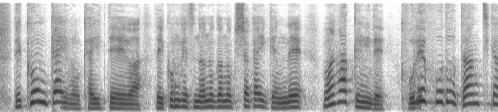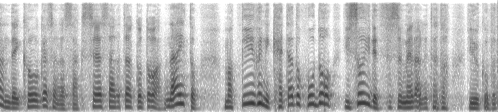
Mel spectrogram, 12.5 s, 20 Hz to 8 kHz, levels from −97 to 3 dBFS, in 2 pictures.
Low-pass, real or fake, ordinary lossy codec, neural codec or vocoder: 7.2 kHz; fake; none; codec, 16 kHz in and 24 kHz out, 0.4 kbps, LongCat-Audio-Codec, two codebook decoder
